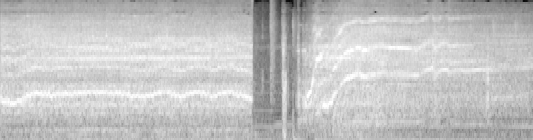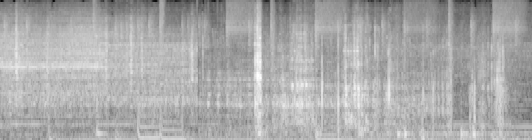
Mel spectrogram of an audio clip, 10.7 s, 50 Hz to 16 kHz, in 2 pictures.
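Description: Brushless electric motor of a 1/10 Losi 22S no-prep RC drag car whining at launch: the pitch climbs steeply about three seconds in, then levels off and fades as the car runs away down the street. Background music plays throughout.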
